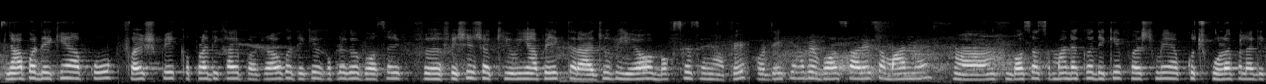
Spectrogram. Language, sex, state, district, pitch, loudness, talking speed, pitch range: Hindi, female, Uttar Pradesh, Hamirpur, 265 Hz, -17 LUFS, 250 wpm, 255-275 Hz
